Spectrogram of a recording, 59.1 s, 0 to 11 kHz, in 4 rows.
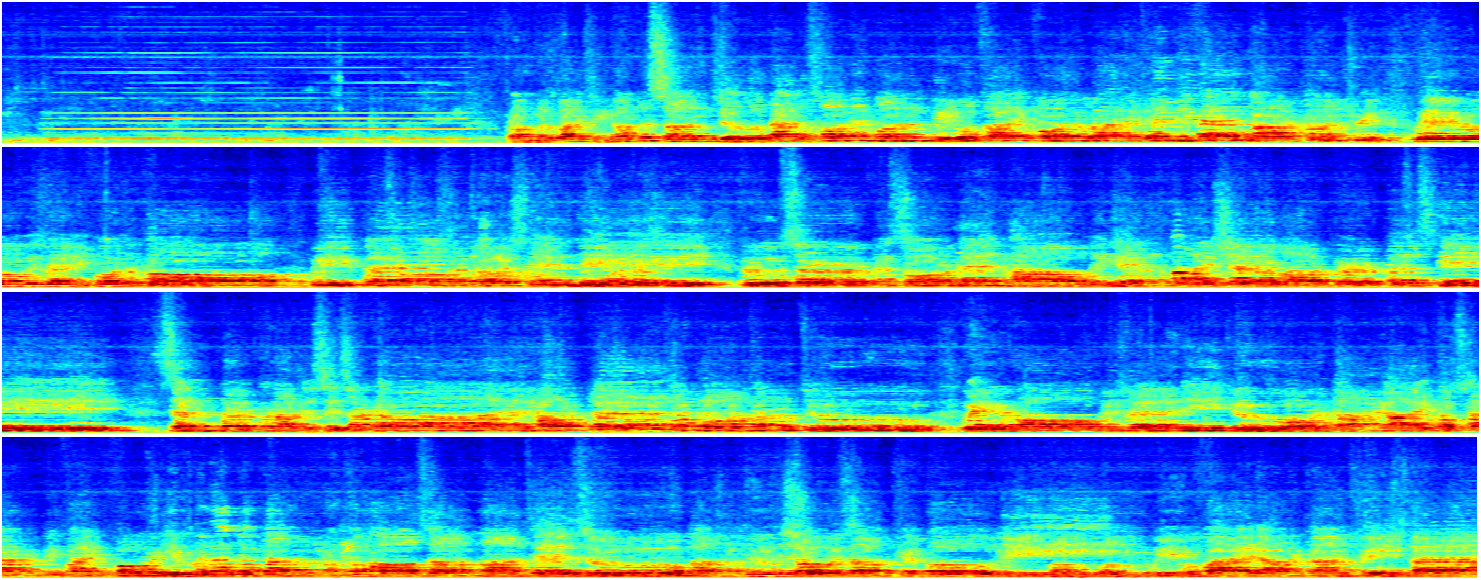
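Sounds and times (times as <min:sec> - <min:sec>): singer breathing: 0:04.6 - 0:05.1, 0:21.9 - 0:22.2, 0:30.8 - 0:31.2, 0:38.9 - 0:39.2
men's chorus singing a cappella: 0:05.0 - 0:59.0.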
